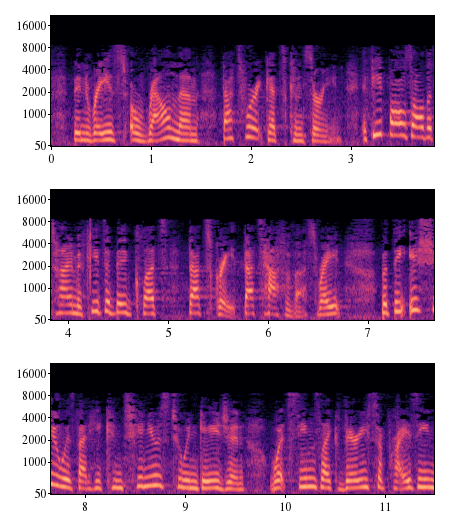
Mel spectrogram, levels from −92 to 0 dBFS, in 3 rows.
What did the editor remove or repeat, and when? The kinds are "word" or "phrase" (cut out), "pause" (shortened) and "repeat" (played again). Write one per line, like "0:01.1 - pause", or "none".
none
